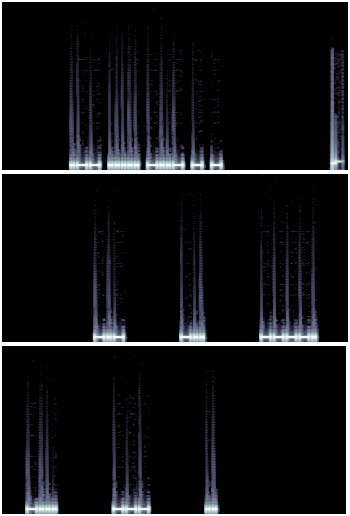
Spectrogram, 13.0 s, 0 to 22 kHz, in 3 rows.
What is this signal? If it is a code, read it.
Morse code, heard as a keyed tone, about 30 wpm, spaced as for 15 wpm, 700 Hz. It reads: W5XTT KD9BOI
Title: USA Call Signs - 6x Character Spacing - 30wpm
